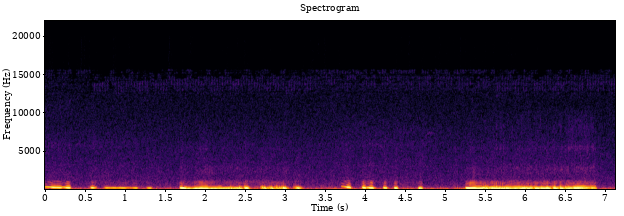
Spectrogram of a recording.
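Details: Sleeping ginger tabby house cat with very loud snoring: uneven low rattling breaths, some long and grinding, others broken into short clicking stutters, ending in a longer buzzy snore.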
